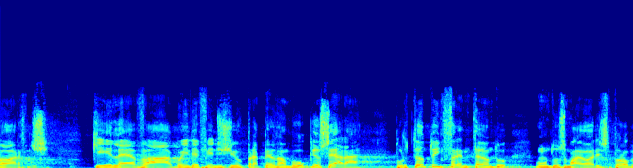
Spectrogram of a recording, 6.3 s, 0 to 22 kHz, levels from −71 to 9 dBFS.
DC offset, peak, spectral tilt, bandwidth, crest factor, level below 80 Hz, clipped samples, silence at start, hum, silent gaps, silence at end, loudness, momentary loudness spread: under 0.1%; -4 dBFS; -5 dB/octave; 11 kHz; 14 dB; -36 dBFS; under 0.1%; 0 s; none; none; 0 s; -19 LUFS; 6 LU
